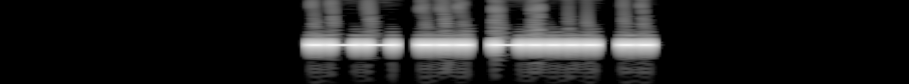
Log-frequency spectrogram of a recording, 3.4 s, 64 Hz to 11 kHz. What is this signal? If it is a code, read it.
Morse code, heard as a keyed tone, about 36 wpm, 700 Hz. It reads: WS6I
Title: USA Call Signs - 4 Characters - 2x Character Spacing - 35wpm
